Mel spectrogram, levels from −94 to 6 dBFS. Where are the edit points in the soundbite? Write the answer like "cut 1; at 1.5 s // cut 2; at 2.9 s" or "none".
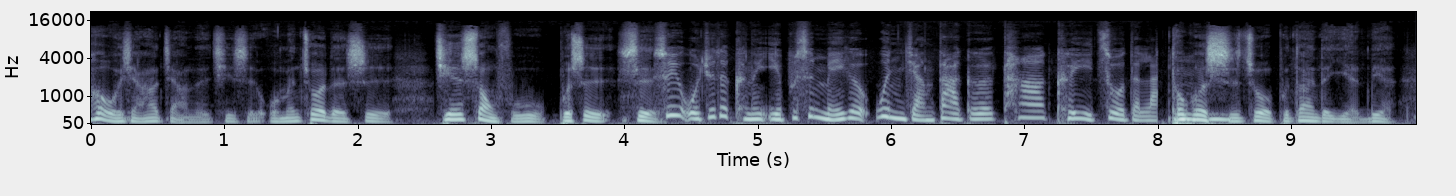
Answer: cut 1; at 4.0 s // cut 2; at 8.0 s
